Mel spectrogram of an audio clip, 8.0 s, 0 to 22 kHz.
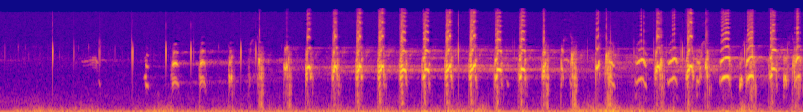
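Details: A white-tailed eagle at a nest webcam in Latvia, 2018, gives a yelping, slightly metallic series: a few scattered notes that quicken into a steady run of about two per second, over a faint low rumble.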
